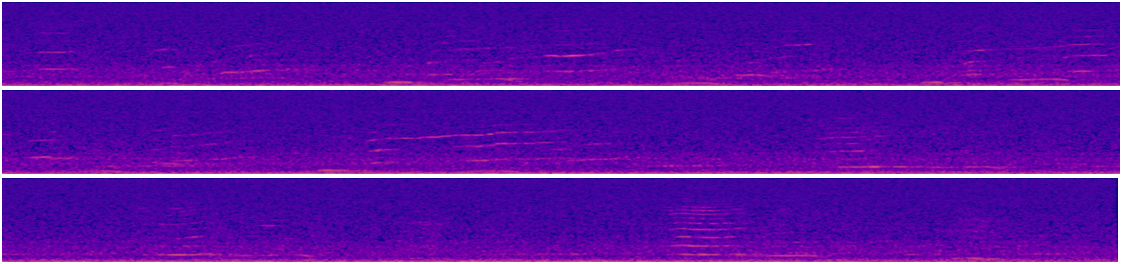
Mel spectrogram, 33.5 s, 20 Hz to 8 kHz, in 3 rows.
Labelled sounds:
0.4	0.7	humpback whale, 1.2 to 2.6 kHz
3.3	4.9	humpback whale, 1.3 to 1.8 kHz
5.4	6.4	humpback whale, 1.0 to 1.4 kHz
7.8	8.2	humpback whale, 1.6 to 1.7 kHz
9.7	10.0	humpback whale, 1.3 to 1.5 kHz
10.4	11.1	humpback whale, 1.1 to 1.8 kHz
11.5	11.8	humpback whale, 1.2 to 1.3 kHz
14.9	16.9	humpback whale, 0.80 to 1.9 kHz
19.4	19.9	humpback whale, 0.80 to 1.5 kHz
29.0	30.3	humpback whale, 0.99 to 2.8 kHz

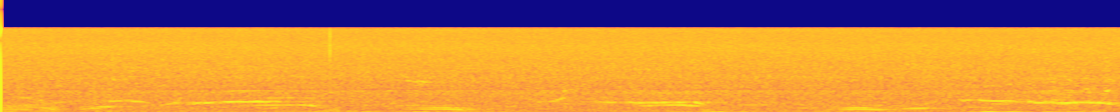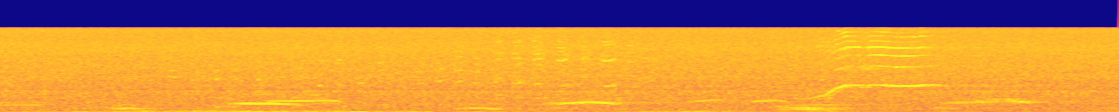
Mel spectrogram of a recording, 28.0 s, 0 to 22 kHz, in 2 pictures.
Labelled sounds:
5.1	5.4	humpback whale, 0.96 to 1.2 kHz
24.4	25.7	humpback whale, 0.80 to 6.9 kHz

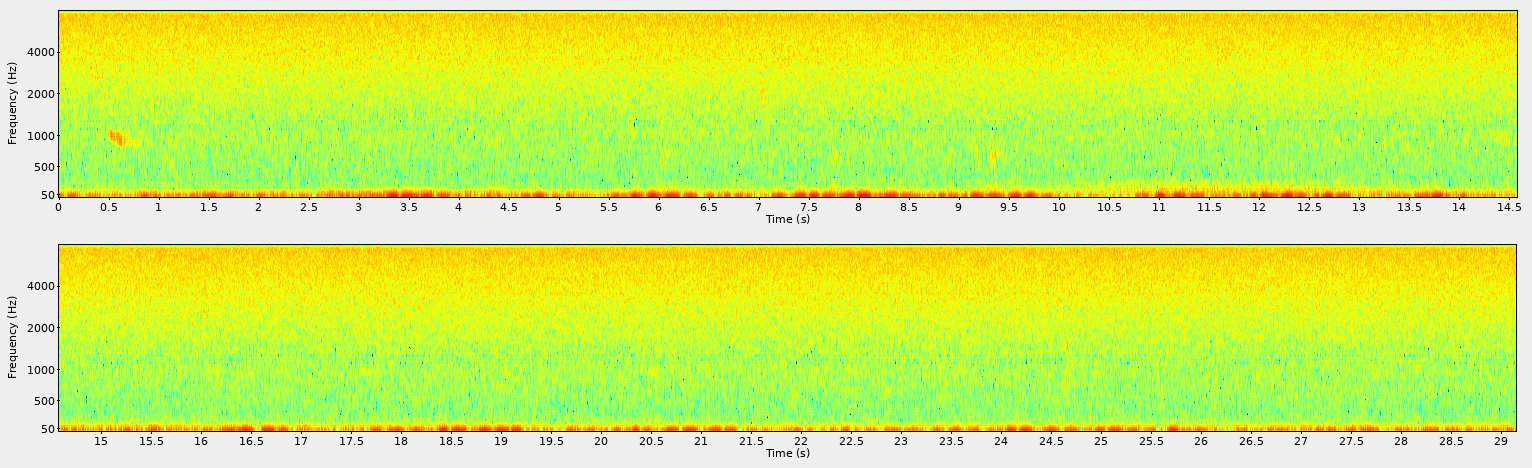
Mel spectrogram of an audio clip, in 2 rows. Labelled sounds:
0.5	0.8	humpback whale, 0.83 to 1.1 kHz

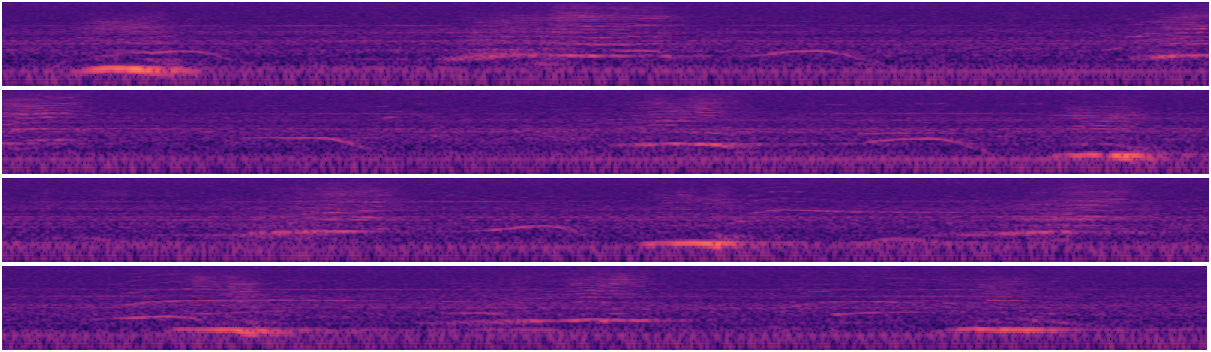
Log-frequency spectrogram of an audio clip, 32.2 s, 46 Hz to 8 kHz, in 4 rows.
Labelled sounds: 3.8	4.3	humpback whale, 2.9 to 3.4 kHz
7.4	8.6	humpback whale, 0.90 to 5.1 kHz
12.4	12.7	humpback whale, 1.2 to 2.2 kHz
15.1	15.4	humpback whale, 1.5 to 1.8 kHz
18.2	18.4	humpback whale, 0.90 to 1.1 kHz
20.7	22.0	humpback whale, 0.90 to 3.4 kHz
23.2	23.5	humpback whale, 1.4 to 1.6 kHz
25.0	25.9	humpback whale, 0.80 to 4.9 kHz
28.2	28.4	humpback whale, 3.3 to 3.5 kHz
29.8	31.0	humpback whale, 0.93 to 4.3 kHz

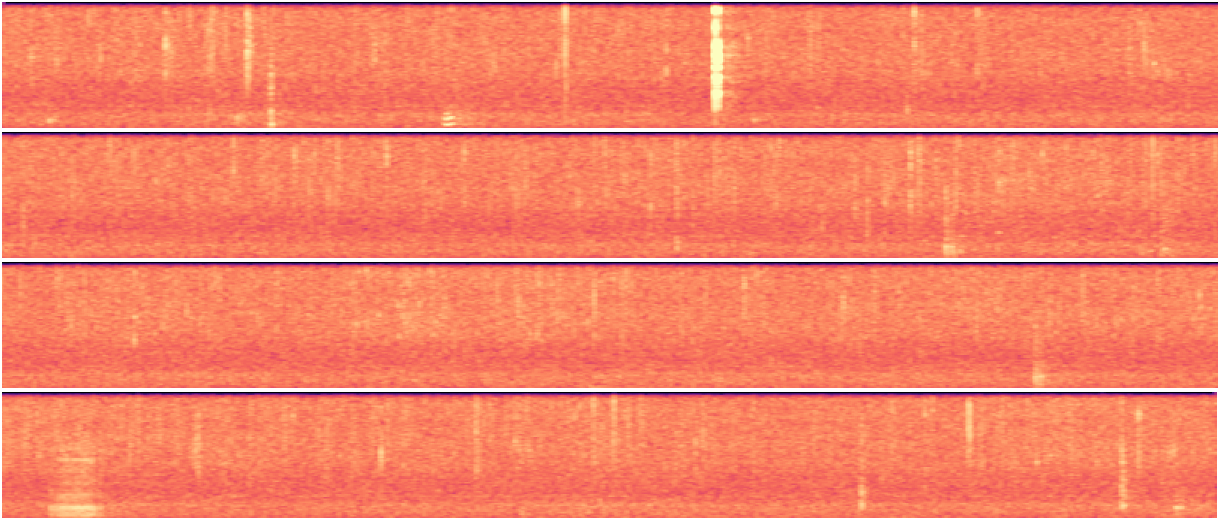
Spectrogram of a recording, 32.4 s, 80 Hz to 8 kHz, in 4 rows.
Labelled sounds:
24.7	25.0	croaking sound likely from a nearby submerged object, 0.78 to 3.8 kHz

